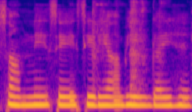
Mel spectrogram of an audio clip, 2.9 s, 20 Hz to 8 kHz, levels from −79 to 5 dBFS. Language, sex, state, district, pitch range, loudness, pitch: Hindi, female, Madhya Pradesh, Katni, 215-225 Hz, -12 LUFS, 220 Hz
